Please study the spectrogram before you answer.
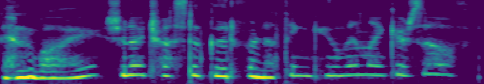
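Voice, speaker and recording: A woman's voice: sits high, darkish tone. Woman playing whispering, haughty vampire Lady Dimitrescu. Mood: gloating menace. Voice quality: breathy, mostly whispered. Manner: slow, deliberate, condescending, drawn-out phrasing. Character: tall, evil, haughty aristocratic vampire woman, menacing. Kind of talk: soft-spoken ASMR villain roleplay.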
